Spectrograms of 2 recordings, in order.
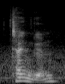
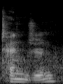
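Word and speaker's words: Tengen: later on in 1991 Tangen or tenen however you want to pronounce it which was a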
